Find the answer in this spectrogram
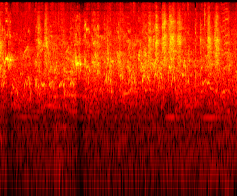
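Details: Lovebirds kept at Bannerghatta Zoo, Bangalore, described as very active and noisy; a continuous dense mix of high chirps and squeaky, overlapping calls from several birds.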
